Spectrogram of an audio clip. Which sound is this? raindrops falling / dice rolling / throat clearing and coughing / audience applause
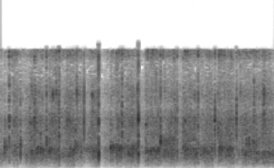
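audience applause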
